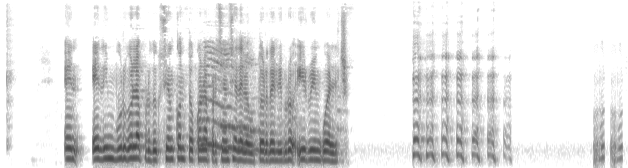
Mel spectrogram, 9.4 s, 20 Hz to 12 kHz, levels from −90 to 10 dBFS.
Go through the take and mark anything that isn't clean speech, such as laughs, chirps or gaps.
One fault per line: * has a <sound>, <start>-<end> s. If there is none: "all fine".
* has a laugh, 6.2-7.7 s
* has a laugh, 8.9-9.3 s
